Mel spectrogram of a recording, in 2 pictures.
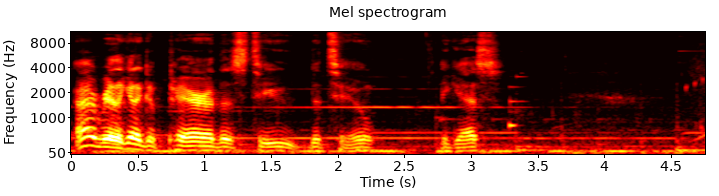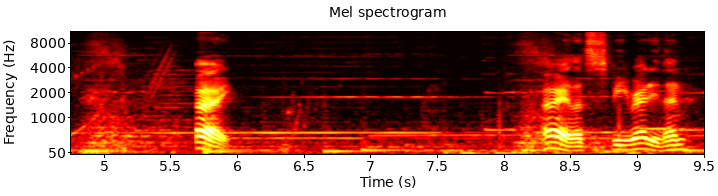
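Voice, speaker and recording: A man's voice: medium pitch, very animated, takes it slowly, gravelly, long pauses. A man giving casual gameplay commentary, muttering and thinking aloud as he plays. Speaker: gaming streamer. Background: game music.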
